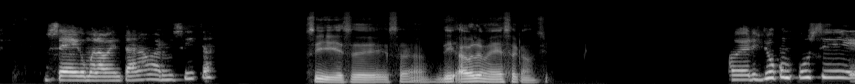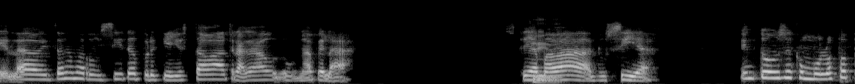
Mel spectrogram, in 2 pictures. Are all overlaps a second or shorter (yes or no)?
yes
